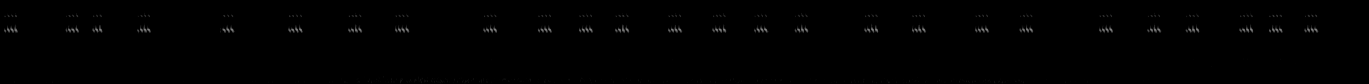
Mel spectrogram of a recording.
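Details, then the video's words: Spring field cricket at night giving its calling song to attract females: short, bright, high chirps in irregular clusters of two to four, about twenty-five chirps in fourteen seconds, over a quiet background. "Field Cricket chirping"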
